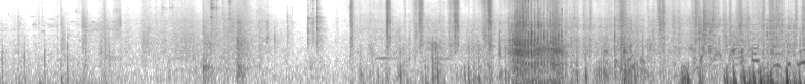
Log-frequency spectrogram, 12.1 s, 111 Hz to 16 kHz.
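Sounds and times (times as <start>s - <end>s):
hooves thudding on snow: 0.0s - 3.1s, 5.3s - 12.0s
horse hooves clopping: 0.0s - 3.7s, 5.2s - 12.0s.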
